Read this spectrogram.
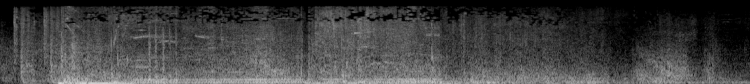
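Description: Gunfire and explosions boom loudly in a game.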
